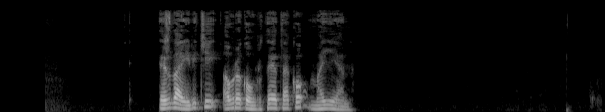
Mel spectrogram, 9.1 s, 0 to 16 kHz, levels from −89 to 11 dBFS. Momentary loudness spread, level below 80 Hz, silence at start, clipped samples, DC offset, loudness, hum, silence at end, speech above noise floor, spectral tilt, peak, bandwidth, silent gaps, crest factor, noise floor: 9 LU; -60 dBFS; 2.4 s; under 0.1%; under 0.1%; -26 LUFS; none; 3.8 s; 60 dB; -7 dB/octave; -8 dBFS; 11.5 kHz; none; 22 dB; -86 dBFS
